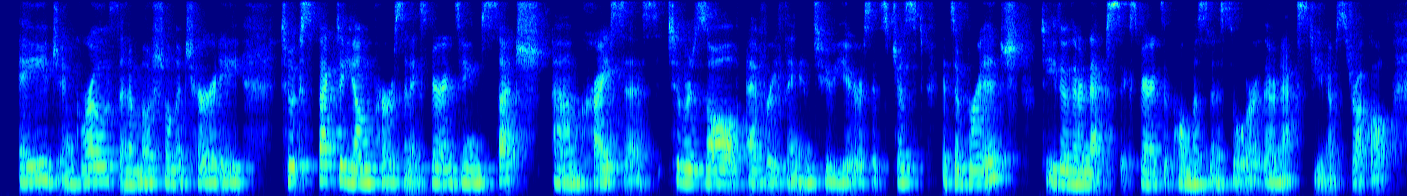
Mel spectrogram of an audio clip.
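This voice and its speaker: Speaking at a moderate pace, a woman uses a medium pitch with vocal fry. Her intonation is monotone and flat, and the room gives an audible echo. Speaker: nonprofit executive director. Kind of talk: panel discussion. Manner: hesitant, many fillers.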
